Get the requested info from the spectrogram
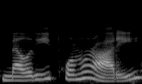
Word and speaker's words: Melody Pourmoradi: I'm here with today with Melody Pourmoradi.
